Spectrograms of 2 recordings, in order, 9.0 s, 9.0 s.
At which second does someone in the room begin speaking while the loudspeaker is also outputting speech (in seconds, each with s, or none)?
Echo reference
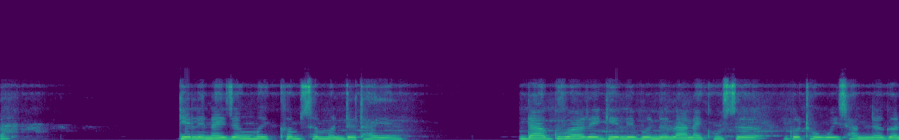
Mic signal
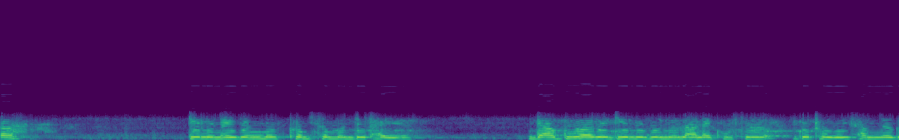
none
